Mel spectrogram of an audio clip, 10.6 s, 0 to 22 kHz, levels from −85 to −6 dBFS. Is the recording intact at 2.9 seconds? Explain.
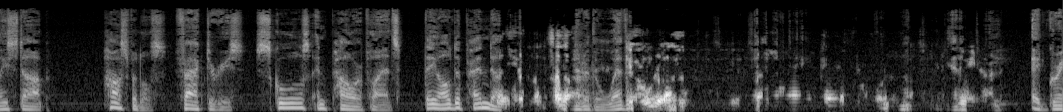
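Yes, the speech at 2.9 seconds is intact, with no dropout, click, distortion or other fault at that moment.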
